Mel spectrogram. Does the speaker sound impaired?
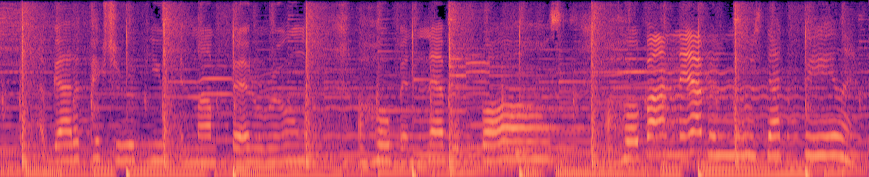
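No.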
